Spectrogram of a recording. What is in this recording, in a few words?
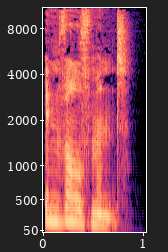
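"involvement", British English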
